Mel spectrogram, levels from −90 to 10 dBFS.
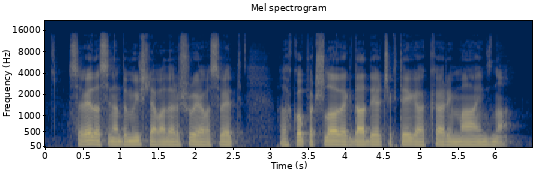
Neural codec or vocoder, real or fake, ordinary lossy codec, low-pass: none; real; none; 14.4 kHz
